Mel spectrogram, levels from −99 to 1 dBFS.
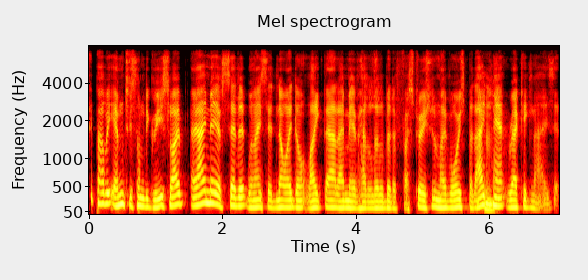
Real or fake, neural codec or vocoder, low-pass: fake; codec, 44.1 kHz, 3.4 kbps, Pupu-Codec; 7.2 kHz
